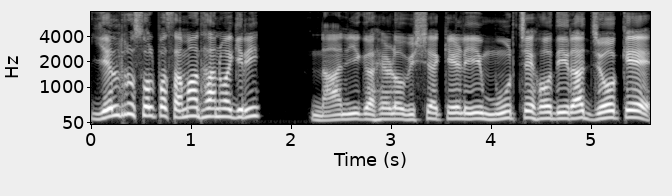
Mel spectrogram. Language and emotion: Kannada, surprised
